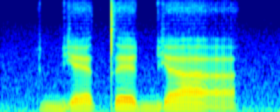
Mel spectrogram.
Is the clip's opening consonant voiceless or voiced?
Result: voiced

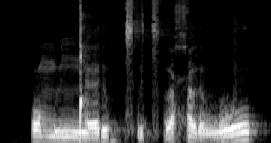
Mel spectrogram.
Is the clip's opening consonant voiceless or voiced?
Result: voiced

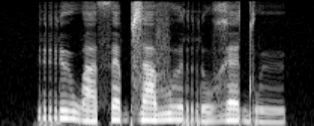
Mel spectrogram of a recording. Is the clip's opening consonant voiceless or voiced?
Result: voiced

